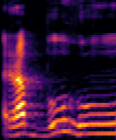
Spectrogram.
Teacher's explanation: அடுத்ததான் ரா ஃபதா ப ஷதா ரப், ப தொம்மா பு, ரப்பு. ஹ தொம்மா வாவ் சகைரா ஹூ 2 ஹரக்கத்தை நீட்டணும், ரப்பு ஹூ. இதுக்கு பேர் வந்து என்ன சொல்லுவோம் அப்படின்னு சொன்னால், இந்த குட்டியாக வாவு போட்டிருக்கு பார்த்திங்களா, இதுக்கு பேர் வந்து மத்து சிலத்து சுகரா அப்படின்னு சொல்லுவோம்.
